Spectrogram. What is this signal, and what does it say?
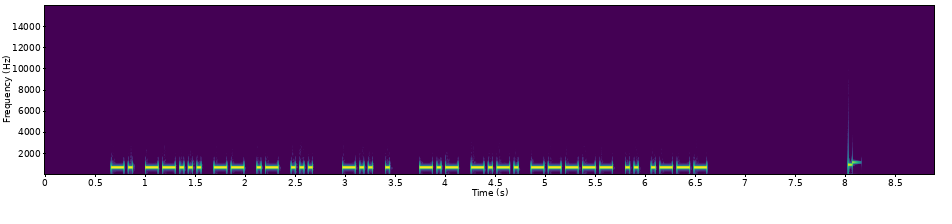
Morse code, heard as a keyed tone, about 27 wpm, 700 Hz. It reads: N7MAS DE KC0IJ
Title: USA Callsign DE Callsign - 5 Characters - 28wpm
